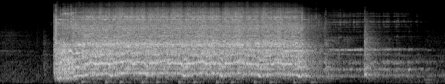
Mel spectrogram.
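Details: Cub Cadet Ultima ZT2 zero-turn mower with Kawasaki engine, cranking on starting fluid after starter solenoid fix with a weak, dying battery: strong, even cranking whir with steady compression pulses about five a second; starter engaging properly, normal cranking.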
